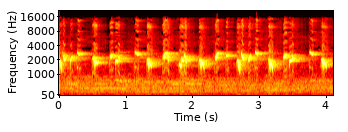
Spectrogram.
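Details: A yellow-vented bulbul delivers rapid 'ropel' singing, sounding from a distance like a straw-headed bulbul: quick bright warbled notes tumbling in uneven pairs and triplets, continuous throughout.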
